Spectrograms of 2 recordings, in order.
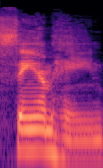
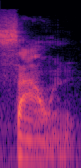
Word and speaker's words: Samhain: And it looks like it's pronounced Samhain, but it's actually pronounced Samhain.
